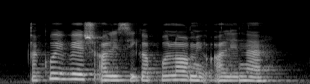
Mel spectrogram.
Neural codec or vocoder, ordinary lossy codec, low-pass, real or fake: none; none; 7.2 kHz; real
